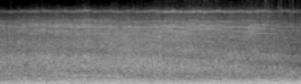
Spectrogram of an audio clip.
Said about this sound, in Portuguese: Helicópteros grandes, helicópteros pequenos, bombeiros.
